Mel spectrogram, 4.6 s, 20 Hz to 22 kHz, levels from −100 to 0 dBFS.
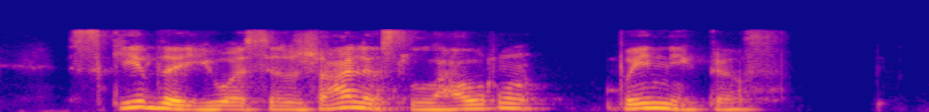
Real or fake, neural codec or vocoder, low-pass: fake; codec, 16 kHz, 8 kbps, FunCodec, trained on Chinese and English, 25 frames a second; 7.2 kHz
